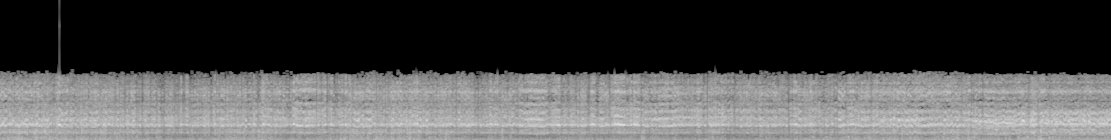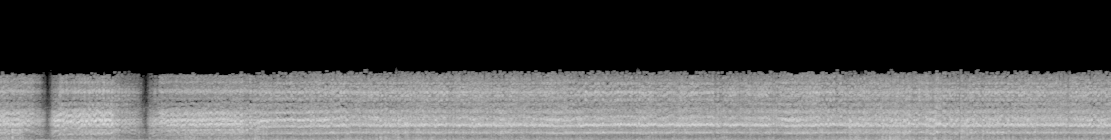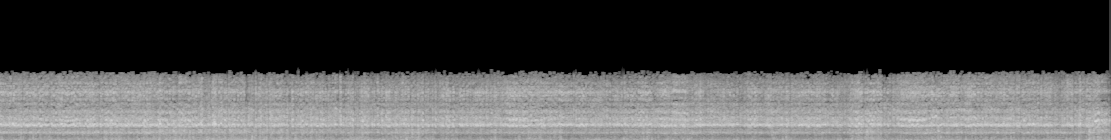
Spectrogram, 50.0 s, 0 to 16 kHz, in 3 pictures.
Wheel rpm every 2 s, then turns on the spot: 230, 230, 230, 230, 230, 230, 220, 190, 120, 160, 220, 230, 230, 230, 230, 230, 230, 230, 230, 230, 230, 230, 230, 230, 140.
none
